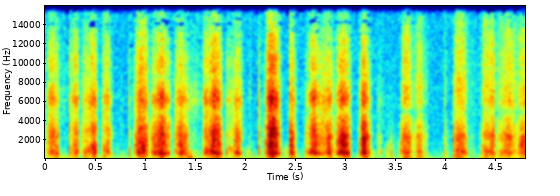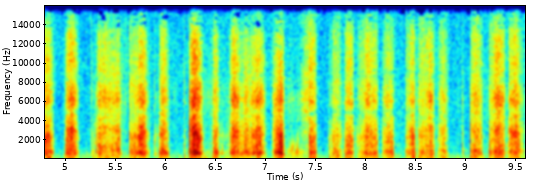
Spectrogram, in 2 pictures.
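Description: A purple pen tip scratches across a lined paper notebook page while writing, producing a rapid series of short, dry, scratchy strokes. The sound is bright and papery, with almost no low end and quiet gaps between strokes.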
